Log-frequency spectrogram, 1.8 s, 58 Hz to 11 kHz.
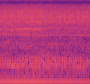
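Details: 2004 Volkswagen New Beetle after replacing pre-cat oxygen sensor for P0030 code, no codes returning: steady, even low rumble with no misses, ticks or surging; normal idle.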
